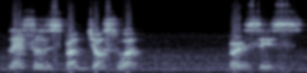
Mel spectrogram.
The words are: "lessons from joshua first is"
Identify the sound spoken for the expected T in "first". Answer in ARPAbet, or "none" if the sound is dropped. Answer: none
